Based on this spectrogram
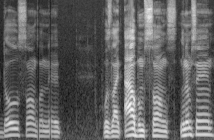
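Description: A man is speaking. The background is quiet. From New Jersey, New Brunswick; New Jersey. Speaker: rapper; guest. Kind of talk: interview. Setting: studio. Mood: relaxed, laid-back. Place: studio. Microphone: studio mic.

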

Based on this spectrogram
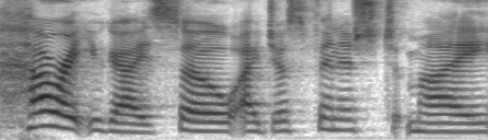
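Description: The speaker is a woman with ordinary pitch variation. She goes at a moderate pace. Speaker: home cooking show host. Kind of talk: tutorial. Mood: cheerful, enthusiastic. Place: kitchen. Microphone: lapel.

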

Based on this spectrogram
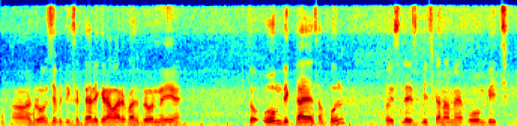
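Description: A man speaks at a moderate pace with fairly even intonation, in a dry sound with no echo and with noticeable background noise. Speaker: travel vlogger. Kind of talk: casual vlog chat. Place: beach. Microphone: phone near.

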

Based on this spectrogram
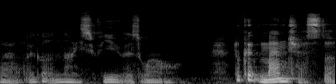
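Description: Over light background noise, a man with a fairly low, somewhat breathy voice talks at a fairly slow pace. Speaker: vlogger. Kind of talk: casual vlog chat. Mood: relaxed, mildly amused. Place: home room. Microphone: phone near.

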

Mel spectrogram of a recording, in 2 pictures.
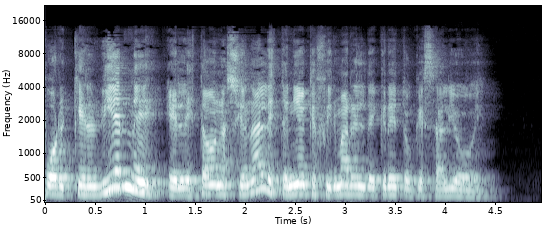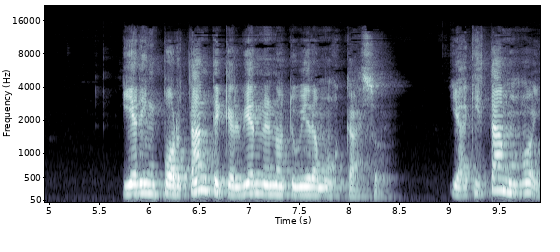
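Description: A man at a high pitch, over a quiet background. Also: ordinary pitch variation, moderate pace. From Argentina. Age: 50s. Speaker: doctor; commentator on the pandemic. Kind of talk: live stream commentary. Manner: animated. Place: home room. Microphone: phone near.

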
